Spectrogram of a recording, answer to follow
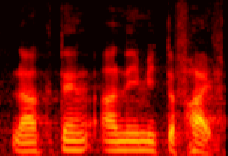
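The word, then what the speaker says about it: Rakuten UN-LIMIT V: うのは、楽天アンリミット 5 と、V と書いてありますけど、これを 5 と読んでいただいて、楽天ア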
